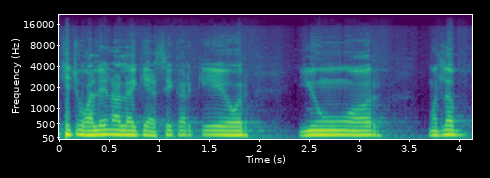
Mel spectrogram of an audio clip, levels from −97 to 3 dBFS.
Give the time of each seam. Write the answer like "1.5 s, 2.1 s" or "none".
none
